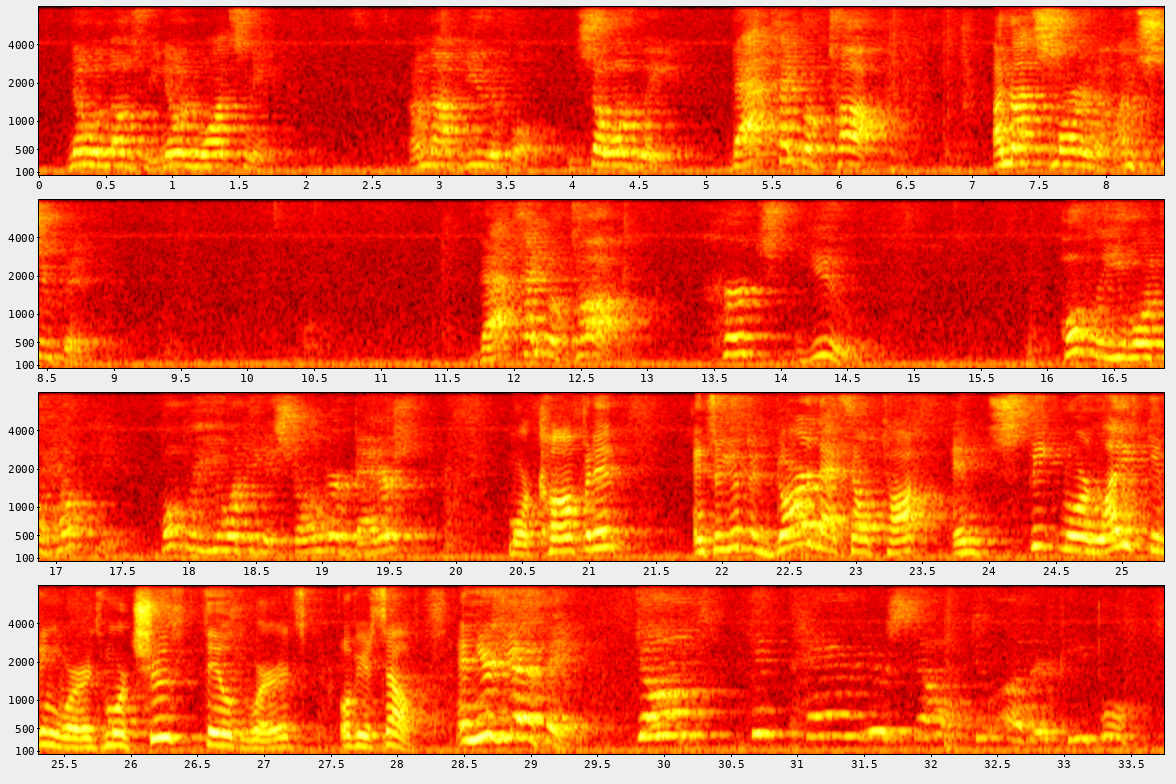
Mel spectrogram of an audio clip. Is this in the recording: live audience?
yes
